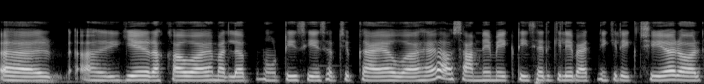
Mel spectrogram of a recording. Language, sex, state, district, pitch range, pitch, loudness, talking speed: Hindi, female, Punjab, Kapurthala, 185-195 Hz, 190 Hz, -17 LUFS, 210 wpm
